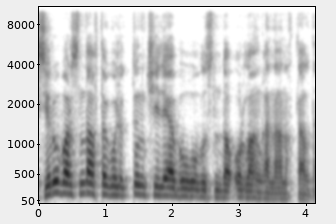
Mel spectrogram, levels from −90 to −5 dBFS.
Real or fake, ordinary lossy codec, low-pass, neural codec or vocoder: fake; none; 9.9 kHz; vocoder, 22.05 kHz, 80 mel bands, WaveNeXt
